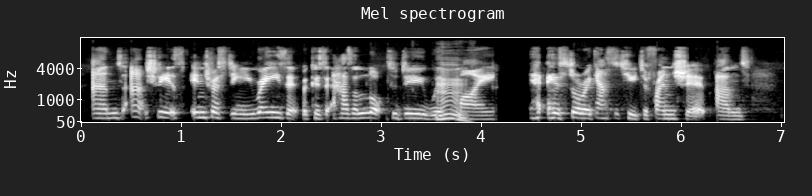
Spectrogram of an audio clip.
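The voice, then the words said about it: English accent. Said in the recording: “as you can hear from my accent, I was born in England”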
